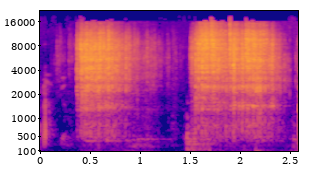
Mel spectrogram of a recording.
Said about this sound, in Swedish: Jag ska lägga ner alla mina tärningar så jag får plats på skrivbordet.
